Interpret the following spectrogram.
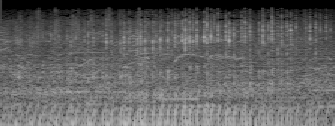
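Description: Engine of a vintage flatbed truck running low and steady as it drives slowly past, with crowd voices over it.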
